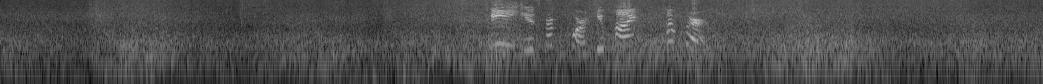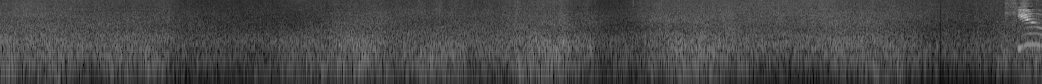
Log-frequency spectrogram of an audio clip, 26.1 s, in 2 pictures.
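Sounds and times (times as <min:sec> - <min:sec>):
ocean waves rushing: 0:03.1 - 0:14.2.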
